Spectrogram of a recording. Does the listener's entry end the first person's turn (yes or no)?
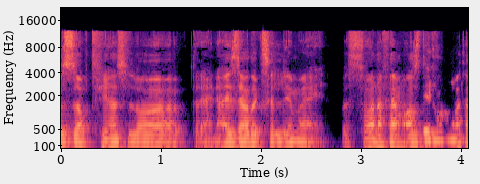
no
